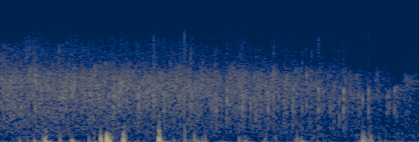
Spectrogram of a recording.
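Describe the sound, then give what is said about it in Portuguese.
A crowd applauds the women for Mother's Day steadily, a dense wash of many hands clapping at once, with a few sharper individual claps standing out over the constant patter. “Se você desejar aplaudir essas mulheres, por favor, faça isso também com muita alegria.”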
